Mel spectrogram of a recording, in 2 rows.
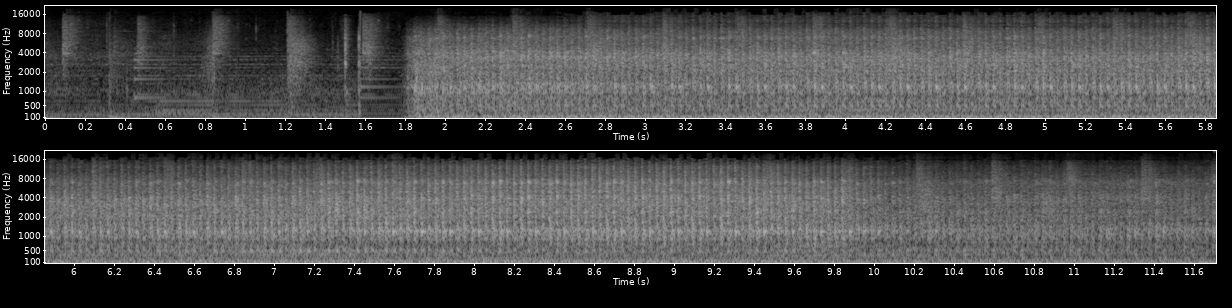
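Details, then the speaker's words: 2002 Isuzu NPR HD diesel flatbed, ex-landscaping truck that sat unused over two years, cranked up: it fires at about two seconds and settles into a steady, even diesel clatter at idle with no misses or knocks; sounds good. "There She Goes man sounding good"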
